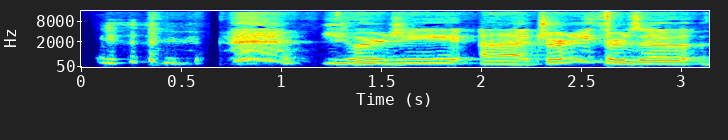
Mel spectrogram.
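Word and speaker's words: György Thurzó: Georgie spelt with a two Y's. G-Y-O-R-G-Y. Sounds like orgy. Georgie Thurzo, that he is in charge of the family now.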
